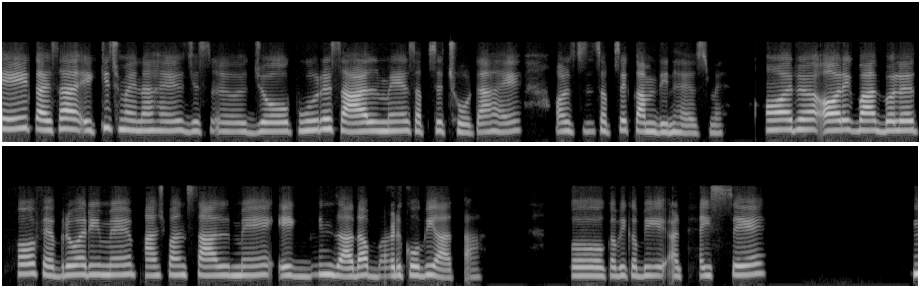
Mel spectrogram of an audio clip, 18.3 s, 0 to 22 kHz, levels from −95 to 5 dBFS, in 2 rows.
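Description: From 12.98 to 13.02 s, just before "کوں بھی", the speech breaks into a short rough burst with pops and a brief jump in level: bit errors on an ADPCM link in the G.722 stream. The flipped bits knock the decoder's step size and predictor off track, so each error keeps ringing for some milliseconds. On a spectrogram this shows as a thin broadband smear, and on the waveform as jagged spikes with an uneven envelope.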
